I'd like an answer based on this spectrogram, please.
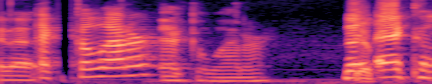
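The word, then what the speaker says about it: Echeladder: That Ozian says it should be pronounced Esha ladder. No. No. You're, Esh. this is Esha- this is aesthetic. this is one place where I'm actually correct. It is Echo ladder.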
